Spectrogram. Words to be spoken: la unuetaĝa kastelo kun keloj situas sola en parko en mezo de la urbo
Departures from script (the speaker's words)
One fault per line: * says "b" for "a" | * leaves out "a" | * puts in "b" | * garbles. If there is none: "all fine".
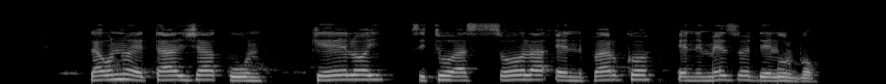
* leaves out "kastelo"
* leaves out "la"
